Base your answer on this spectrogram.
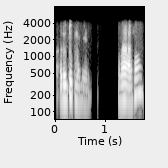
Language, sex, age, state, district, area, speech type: Kashmiri, male, 45-60, Jammu and Kashmir, Budgam, urban, conversation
